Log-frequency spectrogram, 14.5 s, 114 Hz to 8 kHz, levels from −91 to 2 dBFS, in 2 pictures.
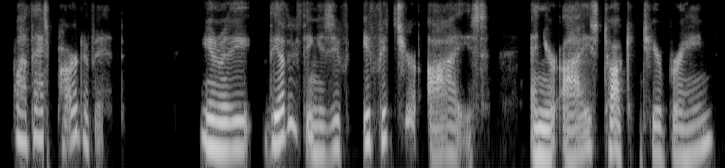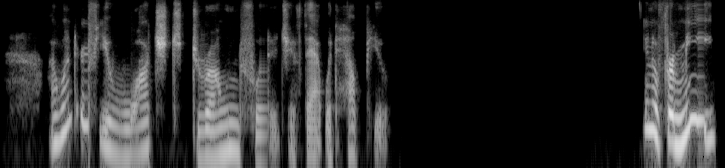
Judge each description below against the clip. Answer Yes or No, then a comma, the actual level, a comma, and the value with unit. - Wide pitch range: Yes, wide, 6.7 semitones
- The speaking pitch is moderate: No, high, 200 Hz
